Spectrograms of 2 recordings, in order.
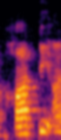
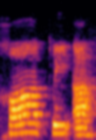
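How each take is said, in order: First: "خَاطِئَةٍ" with a thin, light t; ta instead of taa. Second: "خَاطِئَةٍ" slow, with a full emphatic t; heavy taa. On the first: Teacher shows what not to read, "خَاطِئَةٍ" with thin t. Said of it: "تا کی sound نہ آئے". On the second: Teacher models the correction, "خَاطِئَةٍ" slow with heavy t. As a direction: draw out the vowel and thicken t in "خَاطِئَةٍ". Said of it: "طا کی جگہ". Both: Shown as a demonstration.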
